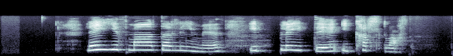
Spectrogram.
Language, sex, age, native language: Icelandic, female, 12, Icelandic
